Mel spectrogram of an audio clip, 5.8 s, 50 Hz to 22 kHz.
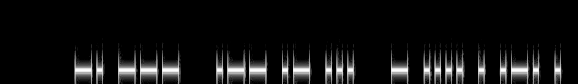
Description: Morse code, heard as a keyed tone, about 22 wpm, 700 Hz. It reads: NO WAS THERE
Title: Sentences from Top 100 Words 22wpm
